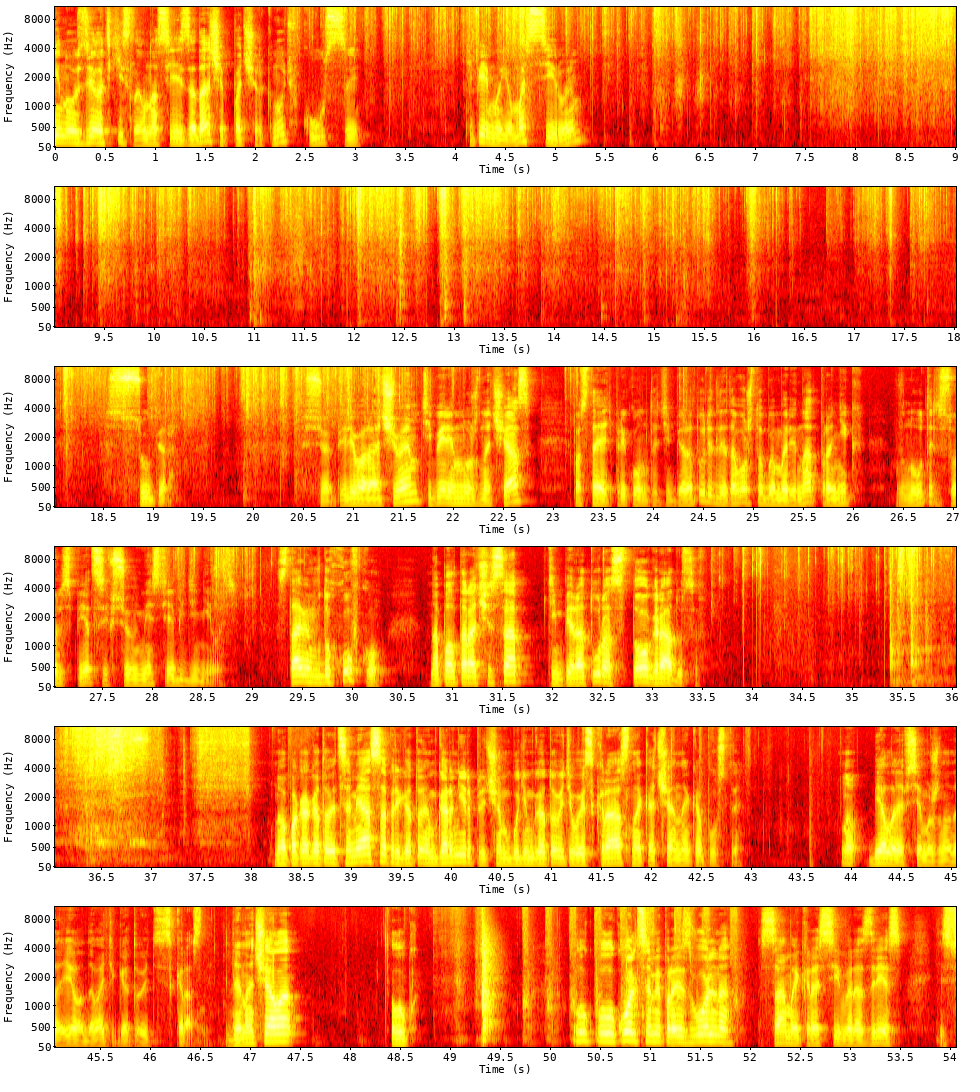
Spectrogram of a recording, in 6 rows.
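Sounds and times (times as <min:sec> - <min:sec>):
aluminium foil crinkling: 0:02.4 - 0:22.2, 0:28.0 - 0:29.3, 0:33.6 - 0:38.0.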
